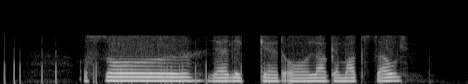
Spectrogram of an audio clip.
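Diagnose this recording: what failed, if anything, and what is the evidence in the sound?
Codec stage: heavy 4-bit ADPCM compression throughout. Coarse 4-bit prediction steps leave gritty hiss that tracks the speech level. There is nothing above 3.8 kHz, consistent with a 32 kbps stream.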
